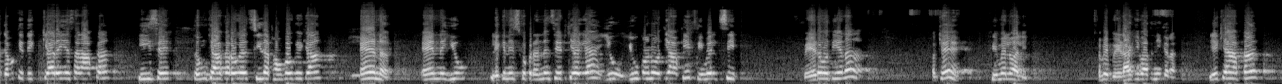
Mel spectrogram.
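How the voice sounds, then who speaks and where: A male English teacher giving a revision lecture, asking the class questions and answering them himself, repeating key words and spelling out letters. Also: very high-pitched. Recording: reverberant room with faint noise.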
